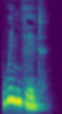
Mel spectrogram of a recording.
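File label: "winded", British English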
